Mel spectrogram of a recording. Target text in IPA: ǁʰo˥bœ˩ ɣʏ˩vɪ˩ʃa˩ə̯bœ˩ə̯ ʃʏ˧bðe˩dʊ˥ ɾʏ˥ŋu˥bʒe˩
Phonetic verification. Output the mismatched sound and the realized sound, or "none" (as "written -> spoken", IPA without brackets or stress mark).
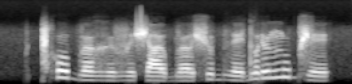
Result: none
